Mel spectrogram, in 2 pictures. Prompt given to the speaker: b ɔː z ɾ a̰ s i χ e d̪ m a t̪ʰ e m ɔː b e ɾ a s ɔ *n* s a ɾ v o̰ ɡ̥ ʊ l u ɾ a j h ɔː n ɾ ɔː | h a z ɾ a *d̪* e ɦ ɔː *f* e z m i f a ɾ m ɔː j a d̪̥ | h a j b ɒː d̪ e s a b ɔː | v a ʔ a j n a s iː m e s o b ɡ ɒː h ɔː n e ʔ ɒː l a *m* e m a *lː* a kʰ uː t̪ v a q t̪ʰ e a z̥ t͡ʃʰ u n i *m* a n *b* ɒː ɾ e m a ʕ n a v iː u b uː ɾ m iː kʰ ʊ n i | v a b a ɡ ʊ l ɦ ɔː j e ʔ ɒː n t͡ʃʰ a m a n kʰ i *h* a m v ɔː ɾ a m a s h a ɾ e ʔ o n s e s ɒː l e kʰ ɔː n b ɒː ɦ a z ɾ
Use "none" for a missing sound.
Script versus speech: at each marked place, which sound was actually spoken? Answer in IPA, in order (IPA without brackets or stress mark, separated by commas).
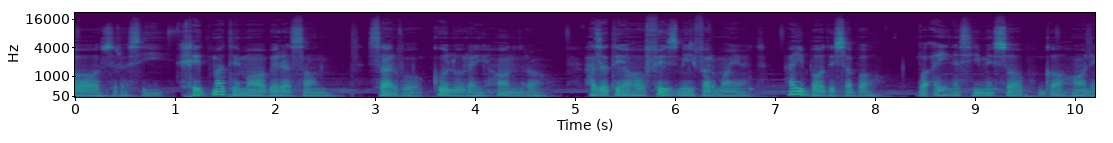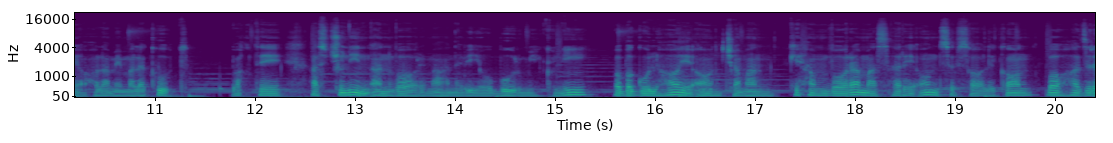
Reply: n, t̪, f, m, l, n, v, h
